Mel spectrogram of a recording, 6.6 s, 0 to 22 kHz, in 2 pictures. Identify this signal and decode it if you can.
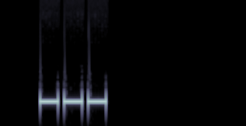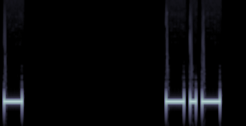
Morse code, heard as a keyed tone, about 15 wpm, spaced as for 4 wpm, 700 Hz. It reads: OTK
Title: USA Call Signs - 6 Characters - 8x Character Spacing - 15wpm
